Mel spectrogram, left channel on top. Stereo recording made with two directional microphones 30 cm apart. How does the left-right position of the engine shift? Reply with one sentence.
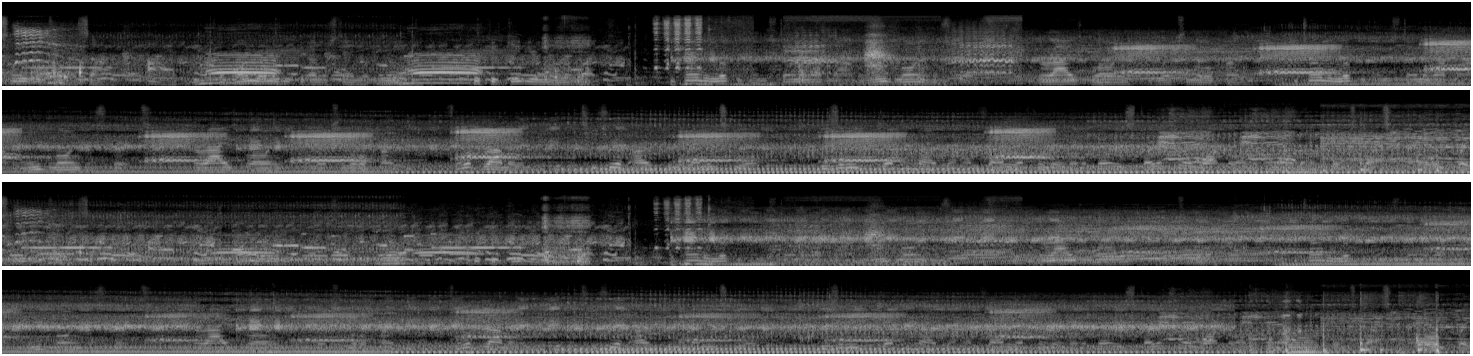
You can hear the engine travel towards the left.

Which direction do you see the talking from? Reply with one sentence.
You can hear the talking on the left.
